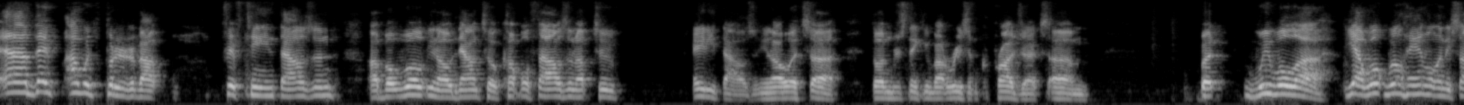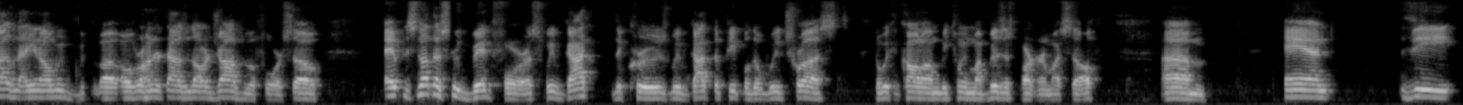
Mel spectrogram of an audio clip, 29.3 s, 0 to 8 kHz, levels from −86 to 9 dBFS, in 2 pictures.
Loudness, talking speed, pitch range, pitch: -22 LUFS, 180 wpm, 125-180 Hz, 145 Hz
